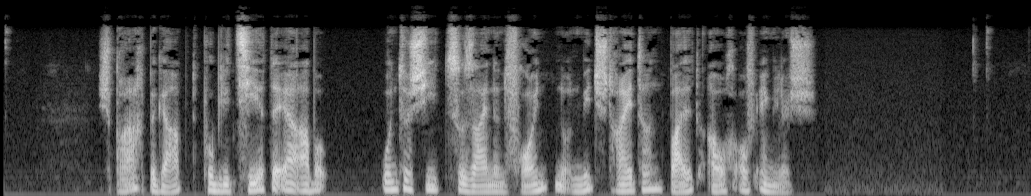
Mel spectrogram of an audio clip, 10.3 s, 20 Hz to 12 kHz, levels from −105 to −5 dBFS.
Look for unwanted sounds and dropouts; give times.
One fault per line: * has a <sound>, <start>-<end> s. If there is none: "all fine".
all fine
